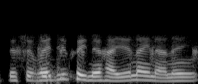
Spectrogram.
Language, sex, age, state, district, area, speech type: Bodo, female, 45-60, Assam, Chirang, rural, conversation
